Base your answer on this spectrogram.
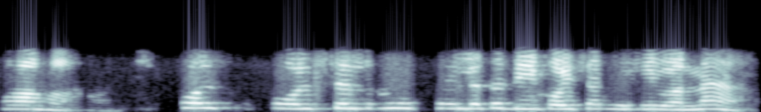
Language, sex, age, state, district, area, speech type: Odia, female, 45-60, Odisha, Sundergarh, rural, conversation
